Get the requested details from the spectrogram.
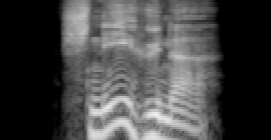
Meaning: nominative/accusative/genitive plural of Schneehuhn
- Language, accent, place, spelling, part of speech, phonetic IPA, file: German, Germany, Berlin, Schneehühner, noun, [ˈʃneːˌhyːnɐ], De-Schneehühner.ogg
